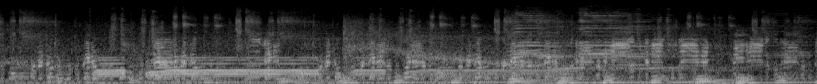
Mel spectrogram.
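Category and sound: vehicle, train passing on rails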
